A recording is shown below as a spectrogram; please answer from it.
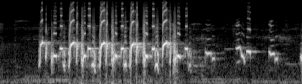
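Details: Trucukan lure recording to encourage singing: after a silent start, a rushed chattering burst of sharp whistled notes from the Sooty-headed bulbul, then a few scattered softer chirps.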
